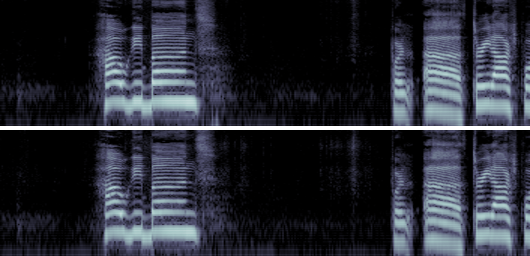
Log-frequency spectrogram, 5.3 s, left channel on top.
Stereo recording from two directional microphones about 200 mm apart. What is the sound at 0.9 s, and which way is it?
Speech, 15° left (ahead or behind).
